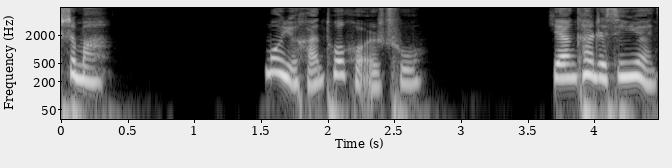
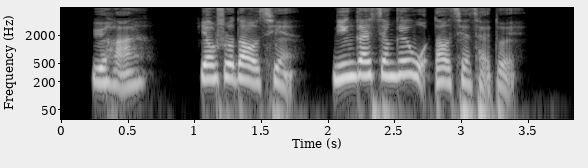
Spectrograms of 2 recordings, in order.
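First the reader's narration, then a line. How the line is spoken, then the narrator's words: Cool, flat. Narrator (Chinese): 淡淡的道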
